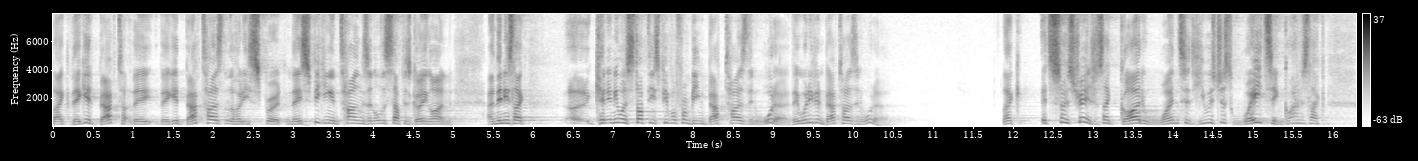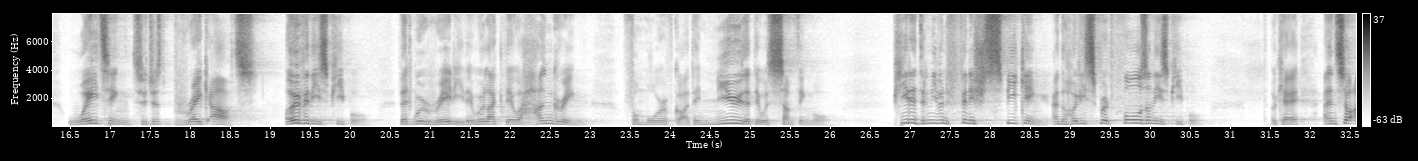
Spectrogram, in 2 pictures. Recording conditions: large echoing room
